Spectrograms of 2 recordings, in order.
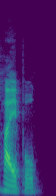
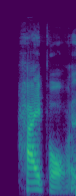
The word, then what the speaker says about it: Heupel: Josh Heupel. – Heupel is how you pronounce that.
